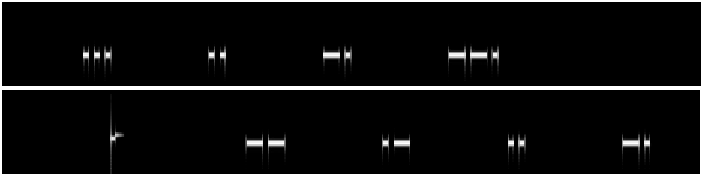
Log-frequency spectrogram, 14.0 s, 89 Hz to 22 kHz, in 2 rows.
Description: Morse code, heard as a keyed tone, about 22 wpm, spaced as for 8 wpm, 700 Hz. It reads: SING MAIN
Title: 6x Character Spacing - Top 500 Words - 22wpm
